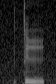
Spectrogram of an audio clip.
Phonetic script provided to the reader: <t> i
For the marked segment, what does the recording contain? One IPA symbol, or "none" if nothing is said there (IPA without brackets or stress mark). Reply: t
